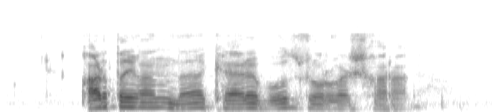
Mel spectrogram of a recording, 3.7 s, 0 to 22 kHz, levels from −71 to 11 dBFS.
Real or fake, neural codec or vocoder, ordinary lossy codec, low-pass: real; none; Opus, 24 kbps; 7.2 kHz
